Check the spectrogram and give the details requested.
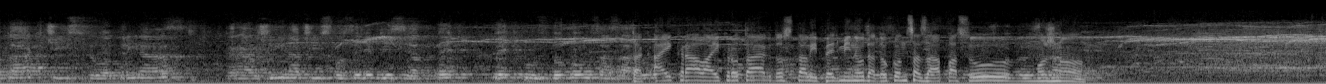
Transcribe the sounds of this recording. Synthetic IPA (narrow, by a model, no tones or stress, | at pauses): t̪aːkt͡ʃiːslɔt̪ɾinaːsc | kɾaːʒiːnat͡ʃiːslɔsɛɟɛmɟɛsɪat̪pɛc | pɛcpluzd̪ɔkɔnt͡sazat̪akajkɾaːlajkɾɔt̪aːɡd̪ɔst̪alipɛɟminuːd̪ad̪ɔkɔnt͡sazaːpasumɔʒnɔ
